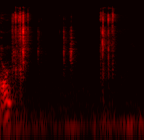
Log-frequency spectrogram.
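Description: Small wooden stamp-game tiles clicking as they are set down and tapped against one another, a few light, sharp clicks about half a second to a second apart.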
